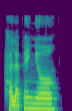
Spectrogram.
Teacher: J, which makes what we think of in English as an H sound.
